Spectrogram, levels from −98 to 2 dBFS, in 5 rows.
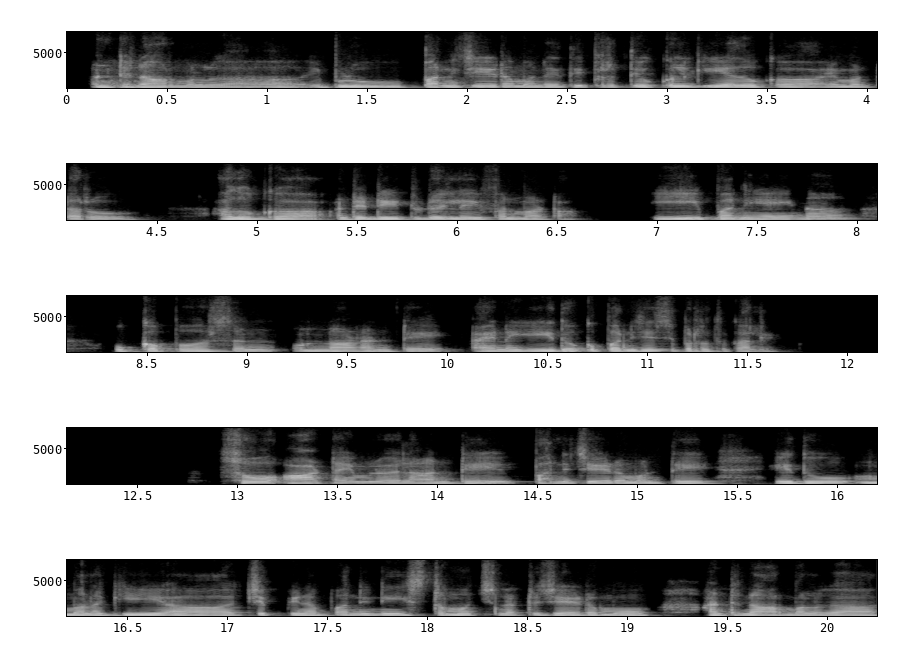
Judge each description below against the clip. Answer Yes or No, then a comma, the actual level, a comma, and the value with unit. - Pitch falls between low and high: Yes, medium, 150 Hz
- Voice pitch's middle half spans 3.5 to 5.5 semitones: No, average, 2.8 semitones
